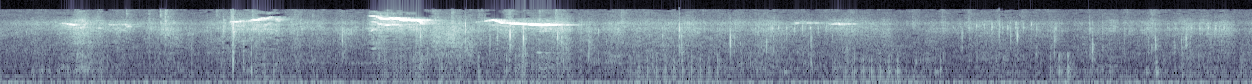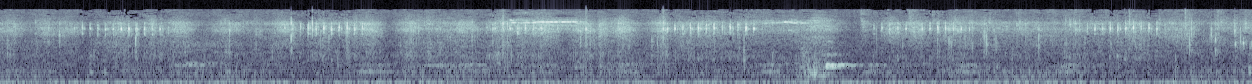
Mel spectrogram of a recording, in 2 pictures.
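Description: Domestic cat purring softly while being stroked. A few short, high-pitched squeaks in the first three seconds are the loudest sounds.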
